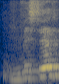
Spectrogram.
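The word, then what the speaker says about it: Mrs.: पढ़ेंगे मिसेज पढ़ेंगे है ना इंग्लिश में इसको मिसेज पढ़ा जाता है स्पेलिंग मिसेज का ऐसे होता है एम आई एस टी आर E double S यानी टीप्सेंट हो जाता है।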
